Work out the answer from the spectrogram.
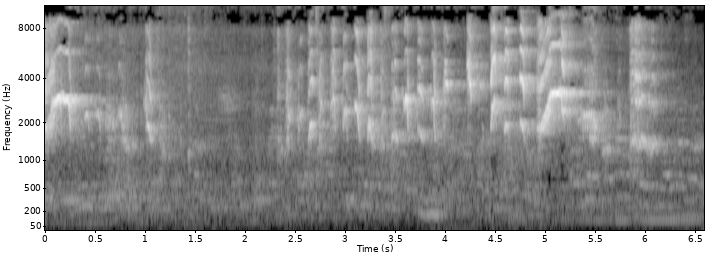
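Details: Cockatiel song used for teaching another cockatiel to sing, opening with a clear rising whistle, then a busy sequence of chirps, warbles and short whistled phrases, ending in a bright upslurred whistle.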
